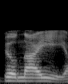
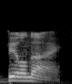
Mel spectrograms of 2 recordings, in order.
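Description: First: "Nighy" said as two syllables, "nye-ee"; "Bill Nighy" with the second syllable "ee" added after "nye"; correcting himself, "Nighy" clearly in two beats; corrected name. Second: "Nye" said as a single syllable, rhyming with "eye"; "Bill Nye" with a short one-beat "Nye"; mistaken name. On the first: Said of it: "I'm sorry, not Bill Nye". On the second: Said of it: "not Bill Nye the Science Guy". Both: Real, not acted.

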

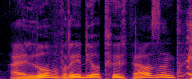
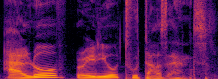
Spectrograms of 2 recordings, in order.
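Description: First: Scottish accent. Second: Slow, breathy Nigerian accent. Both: Shown as a demonstration.

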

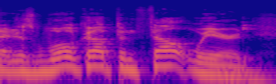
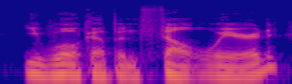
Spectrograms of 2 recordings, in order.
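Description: First: Lightly acted brush-off, statement falling at the end; mock excuse. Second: Lower, disbelieving question with a rising end; skeptical echo. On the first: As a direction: imitate a player playing it down. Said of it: "And he goes". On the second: Acted. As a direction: throw the excuse back as a doubtful question. Throwing the player's excuse back.

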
